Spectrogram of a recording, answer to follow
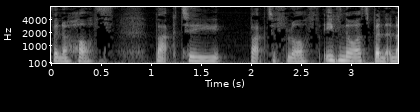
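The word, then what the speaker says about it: Fluph: Fluff is spelt F-L-U-P-H, and it is a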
